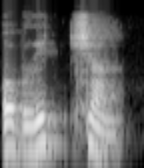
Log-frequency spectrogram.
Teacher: українській мові завжди твердий навіть коли після нього стоїть Я обличчям ви відчули що я вимовила подовжено і твердий приголосний звук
